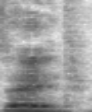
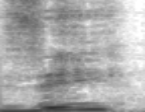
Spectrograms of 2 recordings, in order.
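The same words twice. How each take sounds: First: The letter is said the British way. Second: The letter is said the American way. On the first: Those regions did not say it this way. "not Z" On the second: Some old English regions said it this way. "those people down there did in fact say Z"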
